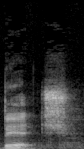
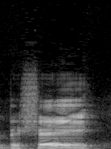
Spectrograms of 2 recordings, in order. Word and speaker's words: Bitche: It was the French pronounced the Bitche, that our 100th Division was assigned to clear that area, which was heavily defended by the Germans.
